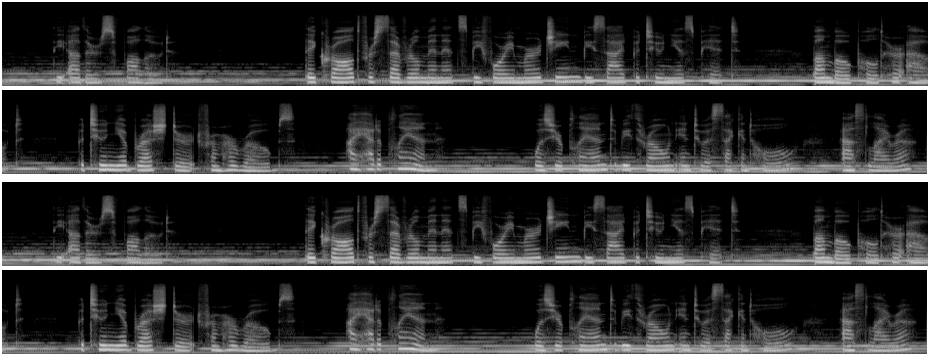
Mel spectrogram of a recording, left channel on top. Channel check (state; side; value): normal; both; correlation 0.71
